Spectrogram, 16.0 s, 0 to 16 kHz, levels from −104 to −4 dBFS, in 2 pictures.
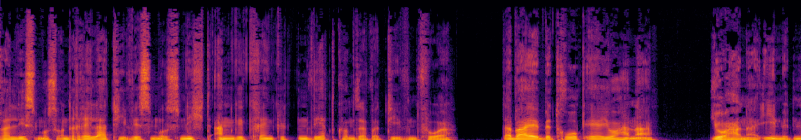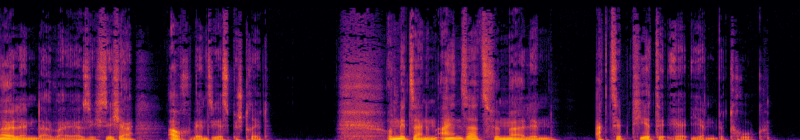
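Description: No technical faults can be heard anywhere in this audio. Nothing in the sound calls for comment at any point.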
